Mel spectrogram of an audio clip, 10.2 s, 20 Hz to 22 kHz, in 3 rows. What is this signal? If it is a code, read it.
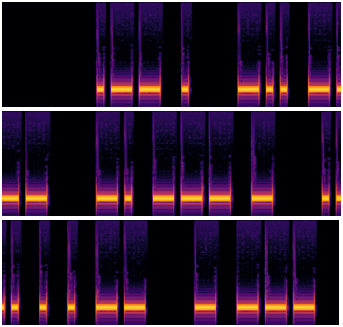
Morse code, heard as a keyed tone, about 17 wpm, 700 Hz. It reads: WE DO NOT SEEM TO
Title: Sentences from Top 1000 Words - Review Part 1 - 17wpm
